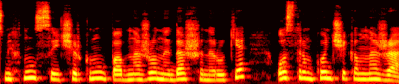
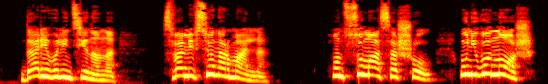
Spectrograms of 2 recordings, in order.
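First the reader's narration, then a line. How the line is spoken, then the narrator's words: Desperate cry. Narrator (Russian): выкрикнула она в отчаянии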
